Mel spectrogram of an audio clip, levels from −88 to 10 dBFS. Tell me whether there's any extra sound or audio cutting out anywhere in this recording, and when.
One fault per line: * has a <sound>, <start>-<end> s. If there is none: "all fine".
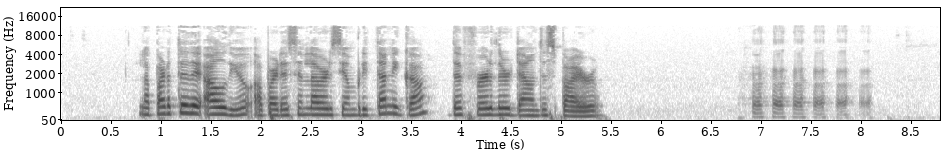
* has a laugh, 6.8-8.1 s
